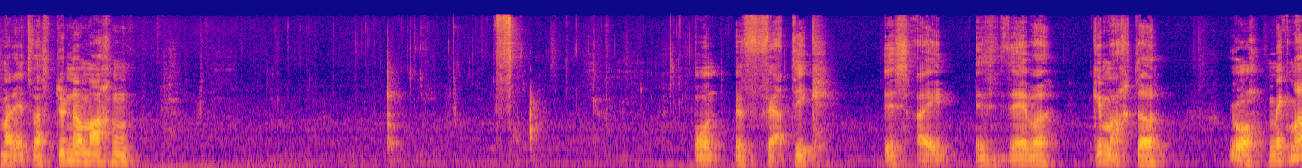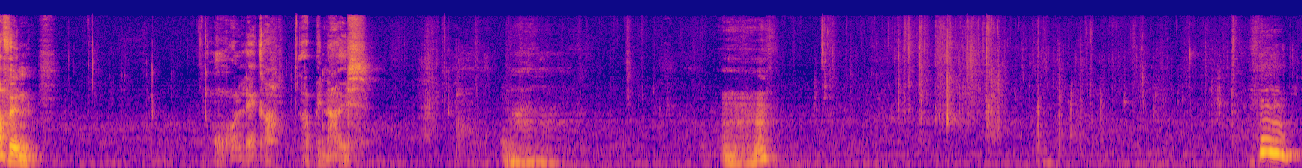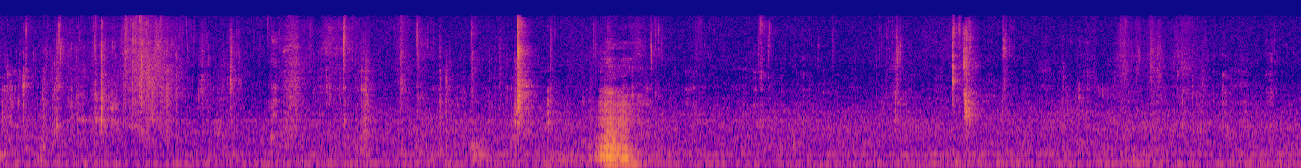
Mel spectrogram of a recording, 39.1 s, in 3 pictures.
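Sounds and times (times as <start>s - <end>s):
man chewing food: 1.4s - 7.0s, 13.6s - 15.2s, 16.9s - 20.2s, 20.9s - 39.0s
soft chewing clicks: 13.6s - 15.2s, 23.3s - 39.0s
short hummed vocal sounds: 18.0s - 18.9s, 20.1s - 20.9s, 25.5s - 26.1s, 31.9s - 32.6s.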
